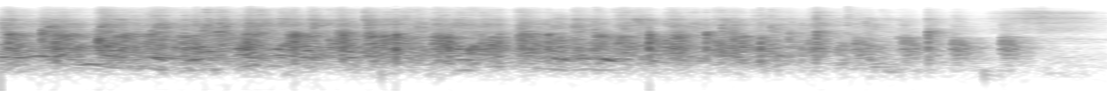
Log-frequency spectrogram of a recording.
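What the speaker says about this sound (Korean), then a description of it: "여러분, 이쯤에서 박수 나와야 되는 거 아닙니까?" An audience at an outdoor political party rally claps steadily, with a few sharper individual claps standing out, before the applause thins and fades away at the end.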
